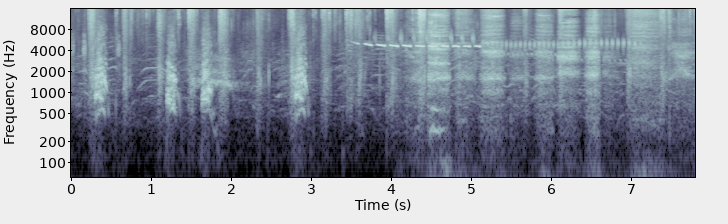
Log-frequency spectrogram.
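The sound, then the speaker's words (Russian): A dog sniffs a mitten in quick, rhythmic bursts, mixed with short yips and barks, followed by a busier stretch where a thin, steady whine carries over the noise. “Кусачечка, нюхай давай, помоги нам. Смотрите, кажется, что-то учуяла.”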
